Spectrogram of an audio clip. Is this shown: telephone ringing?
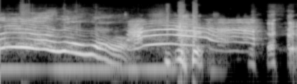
no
